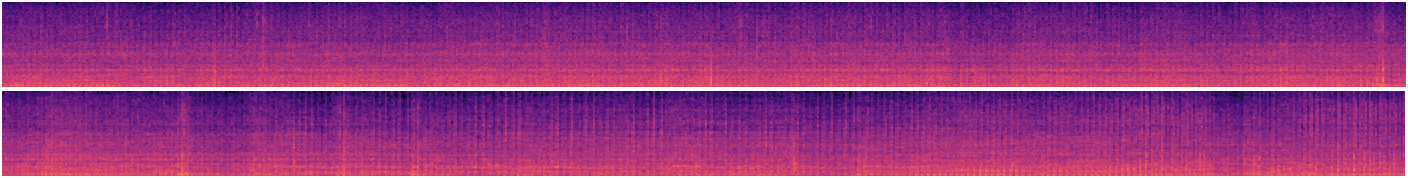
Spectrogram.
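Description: Wind buffets past the motorcycle as it rides.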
